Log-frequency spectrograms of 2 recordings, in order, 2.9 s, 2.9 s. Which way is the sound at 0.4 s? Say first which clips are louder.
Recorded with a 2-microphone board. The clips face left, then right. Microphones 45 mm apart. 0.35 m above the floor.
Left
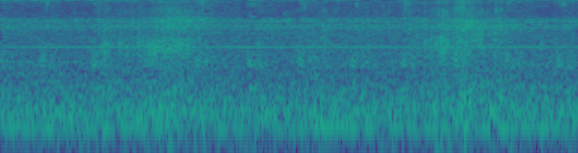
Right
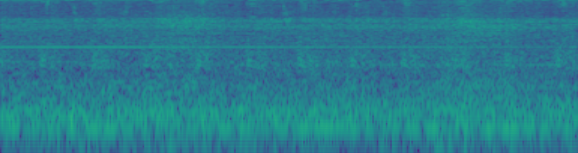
Left 2 dB; 75° left (ahead or behind).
